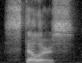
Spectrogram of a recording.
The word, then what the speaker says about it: Steelers: the way it's said obviously steelers is stillers right downtown's downtown southside celebrity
